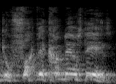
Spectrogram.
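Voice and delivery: loud, high-pitched challenge; acted shout, voice shooting up; talking crazy. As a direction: holler up to call someone out. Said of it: "I'm talking crazy".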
